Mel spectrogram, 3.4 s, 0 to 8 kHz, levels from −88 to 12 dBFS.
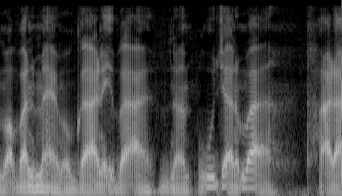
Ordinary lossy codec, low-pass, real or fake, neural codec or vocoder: none; 7.2 kHz; fake; autoencoder, 22.05 kHz, a latent of 192 numbers a frame, VITS, trained on many speakers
